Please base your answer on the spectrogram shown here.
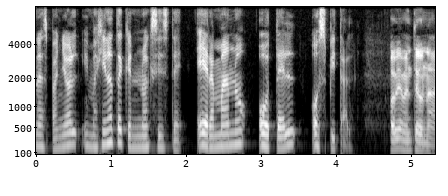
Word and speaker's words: hermano: Por el contrario, la letra H en español es completamente muda. No hace ni un chiquitito sonido.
